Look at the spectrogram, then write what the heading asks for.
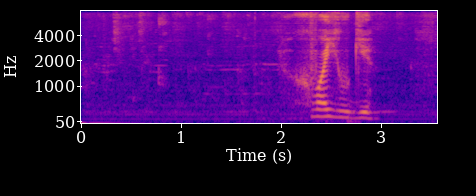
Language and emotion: Russian, angry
